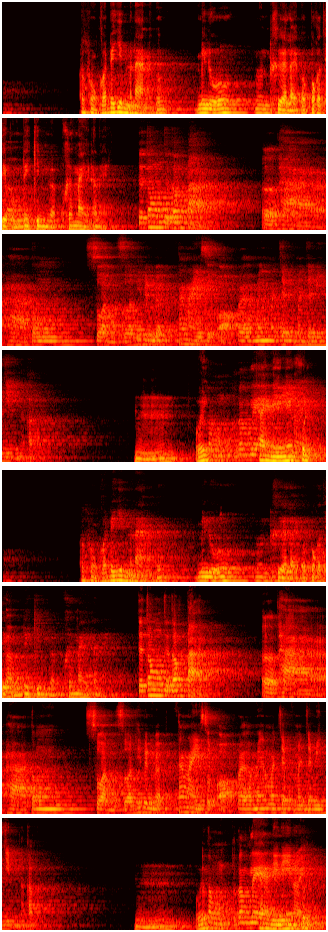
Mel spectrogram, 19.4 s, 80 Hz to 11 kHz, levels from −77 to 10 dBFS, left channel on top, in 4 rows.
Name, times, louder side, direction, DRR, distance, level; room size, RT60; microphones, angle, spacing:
voice 1, 1.2-2.5 2.9-3.5 3.8-6.5 16.6-17.2 17.5-17.7 18.4-19.2, left 3 dB, 45° left, 8 dB, 0.4 m, -22 dB
voice 2, 6.9-7.9 8.7-10.6 11.0-15.1 17.6-19.3, right 2 dB, 35° right, 1 dB, 0.7 m, -26 dB
8.3 x 4.0 x 5.3 m, 2.2 s
head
